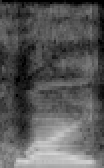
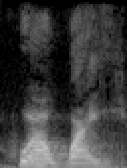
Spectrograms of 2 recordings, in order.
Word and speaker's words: Huawei: You've been a director, worked for Huai. Oh god, I cannot pronounce it correctly. Huawei.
